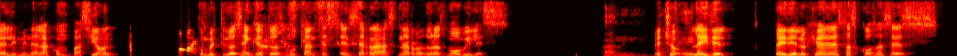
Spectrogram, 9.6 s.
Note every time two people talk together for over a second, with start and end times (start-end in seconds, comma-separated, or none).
2.5-4.0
